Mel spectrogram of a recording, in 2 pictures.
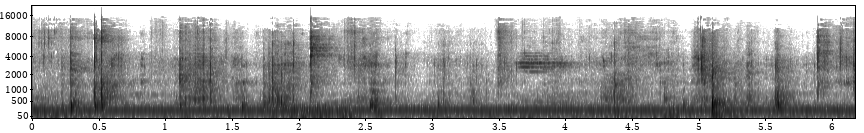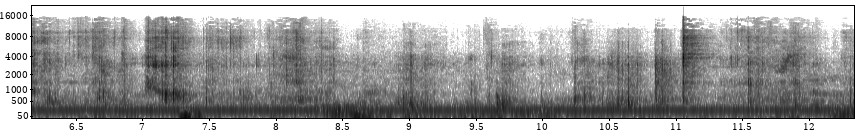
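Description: Close-up eating sounds: crispy fried chicken drumstick being bitten and chewed, with irregular crunches, crackles and mouth clicks. A steady low hum runs underneath.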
